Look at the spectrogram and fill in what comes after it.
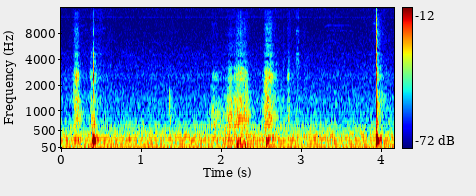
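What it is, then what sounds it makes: Bar of soap being shaved. A palm-sized solid pink bar of soap is shaved repeatedly with the metal blade of a blue plastic peeler. Four short, quiet scraping strokes stand out over a low steady hum, each a brief, dry shave with a bright edge that stops almost at once.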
